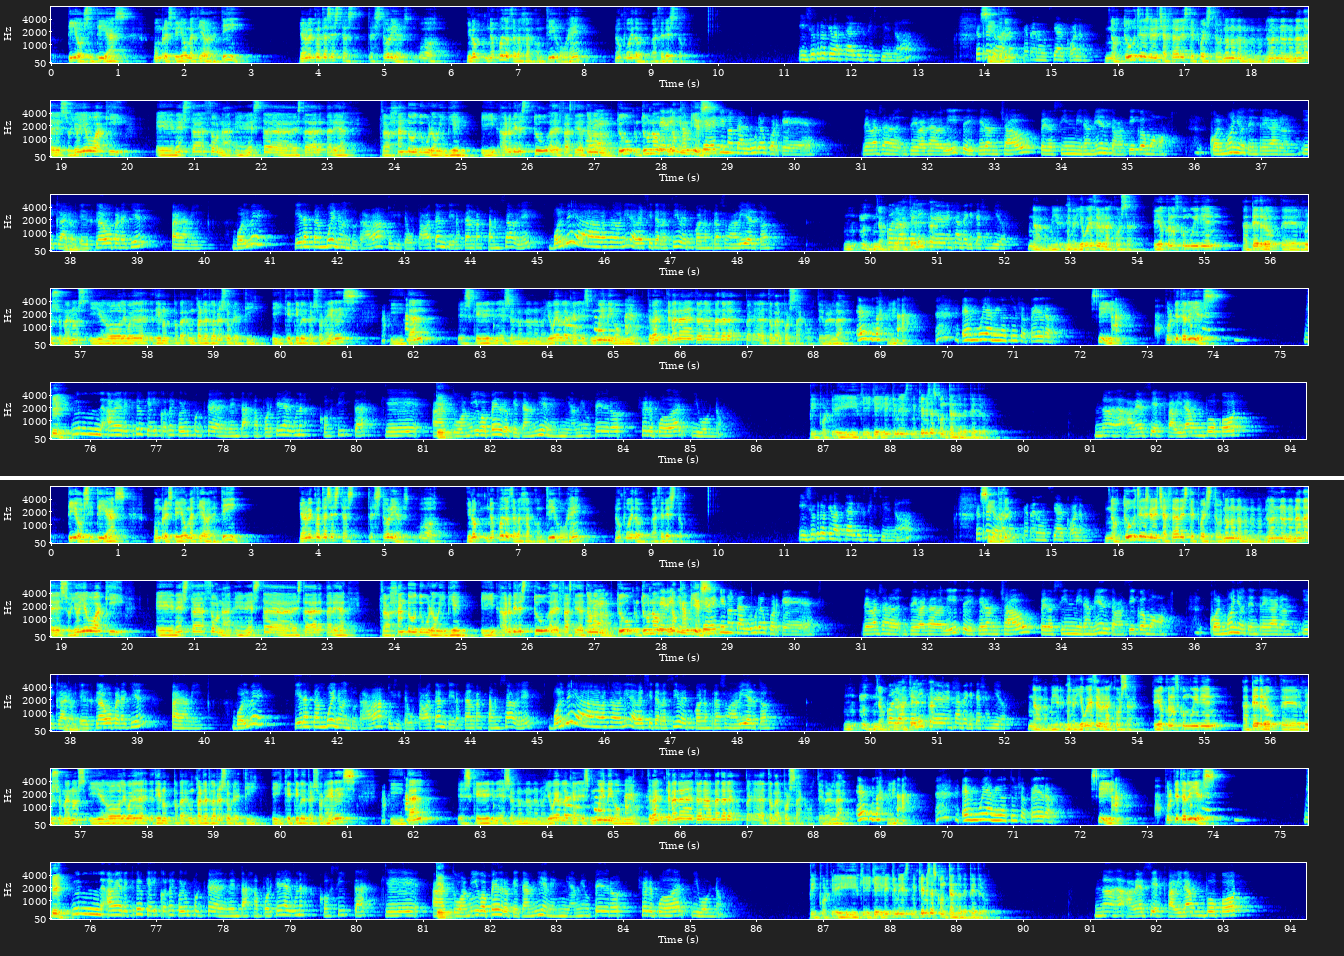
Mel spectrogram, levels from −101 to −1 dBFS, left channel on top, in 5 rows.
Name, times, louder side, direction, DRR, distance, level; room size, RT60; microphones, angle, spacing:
voice 1, 0.3-1.1 1.5-2.8 3.7-5.8 6.2-8.0 8.5-9.4 13.7-14.4 15.8-20.0 20.4-23.3 23.8-28.8 37.9-38.1 49.6-51.0 52.4-54.0 54.3-55.2 55.6-61.1 61.7-62.2 62.7-68.5 69.1-69.3 72.2-72.5 73.3-74.0 75.4-75.6 81.2-81.4 86.8-89.5, right 2 dB, 45° right, 6 dB, 1.9 m, -31 dB
voice 2, 11.2-12.9 13.9-14.3 14.7-15.5 26.9-27.2 28.0-30.3 31.0-35.6 36.0-39.1 39.5-40.0 40.4-40.9 41.4-44.9 45.2-48.5 50.2-52.0 61.9-62.0 64.3-64.9 65.2-65.3 68.6-69.5 69.8-71.6 72.5-72.6 73.1-73.2 73.8-73.9 75.4-75.5 75.7-79.3 79.5-80.2 80.4-84.0 84.3-85.5 91.1-93.2, right 2 dB, 20° right, 0 dB, 1.2 m, -37 dB
21.0 x 12.5 x 4.9 m, 0.65 s
head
